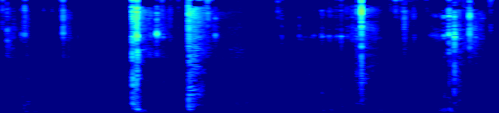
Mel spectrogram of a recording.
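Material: Soap.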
